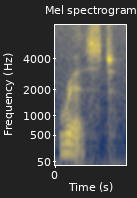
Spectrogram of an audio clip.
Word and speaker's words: wrist: I hurt my wrist let's sound out wrist is R is the W WR i s t Clos syllable one vowel followed by one or more cons s it is closed the vow is short I wrist the next word is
